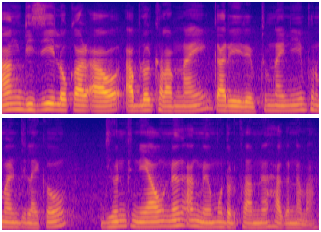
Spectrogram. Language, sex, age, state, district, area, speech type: Bodo, male, 18-30, Assam, Kokrajhar, rural, read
